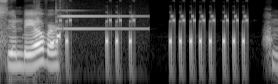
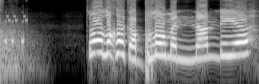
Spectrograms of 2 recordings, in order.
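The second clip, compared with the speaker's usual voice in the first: higher, slower mock-offended cockney voice; slow put-on cockney retort; 6 semitones higher, 4 dB louder, slower than usual. Man scolding the actor for calling him a nun, in a slow put-on cockney voice. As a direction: drag it out like a rough London geezer. Gruff man answering the insult.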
